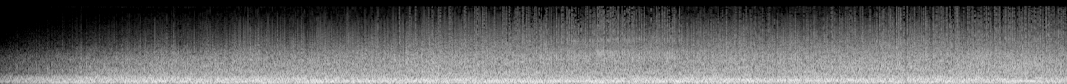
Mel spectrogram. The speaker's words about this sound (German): Mit dem Start einer Weltraumrakete begrüße ich Sie und euch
